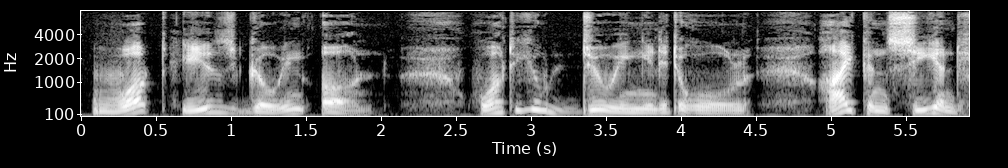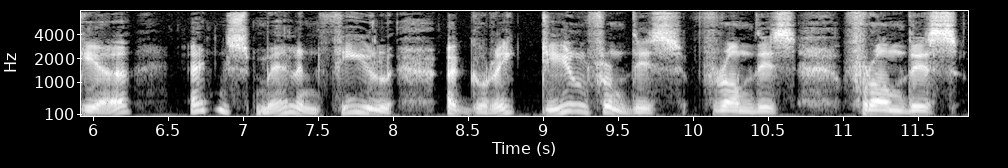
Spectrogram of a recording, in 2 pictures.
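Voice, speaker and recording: A man voicing an ancient, slow and thoughtful tree-shepherd in an audiobook, musing and humming as he speaks. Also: low voice, a little mellow, no echo, exaggerated voice. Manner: slow, deliberate, musing with hums. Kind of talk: audiobook character reading.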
